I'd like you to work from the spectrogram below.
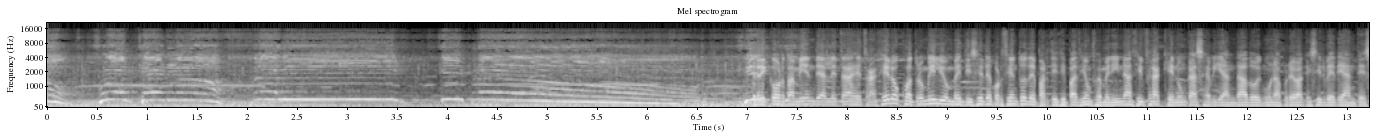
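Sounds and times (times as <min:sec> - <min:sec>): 
crowd cheering at a half marathon finish line: 0:00.0 - 0:10.2
speech: 0:07.1 - 0:13.2.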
